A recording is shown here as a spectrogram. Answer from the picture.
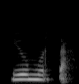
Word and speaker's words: yumurta: Raline artinya cover selanjutnya yumurta adlaah huruf y di depannya yumurta you mutarnya telur dibaca sama kayak bahasa Indonesia you Merta telur yumurta Yudha yang terakhir ada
